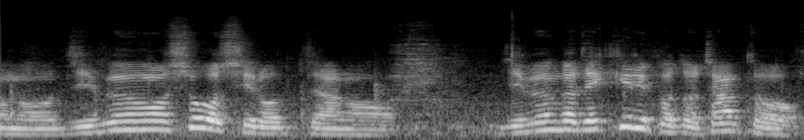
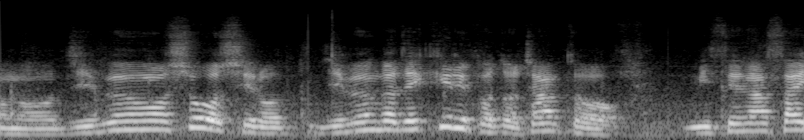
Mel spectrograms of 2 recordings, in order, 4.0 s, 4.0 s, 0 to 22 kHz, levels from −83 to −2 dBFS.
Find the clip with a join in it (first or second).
second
